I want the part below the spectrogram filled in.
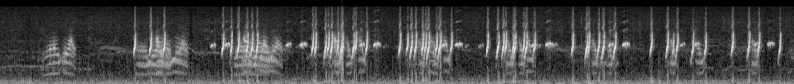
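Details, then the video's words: Quail call used to lure quail in daytime: harsh, raspy bursts of rapid clicking notes, interspersed with short clear whistled dots, repeated in quick irregular runs. "Batir ki awaz Quail sound for day part 2( دن کے بھلانے کے لئے)"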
